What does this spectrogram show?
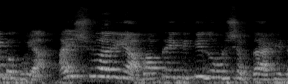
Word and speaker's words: ऐश्वर्या: तेव्हा उच्चाराला महत्व आहे उच्चार बघा र कुठे येतो ऐश्वर रया ऐश्वर र या ऐश्वर्या म्हणजे श्व झाल्याच्या नंतर हा र येतो म्हणून आपल्याला इथे र लिहायचा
